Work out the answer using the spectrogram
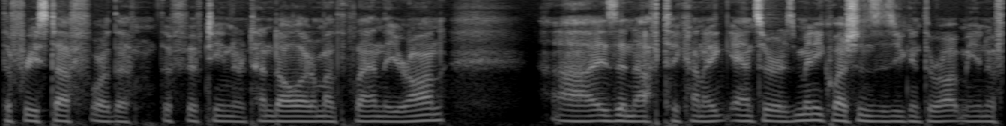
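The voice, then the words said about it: Tired, worn-out voice. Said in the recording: “my voice is running out for the week”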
